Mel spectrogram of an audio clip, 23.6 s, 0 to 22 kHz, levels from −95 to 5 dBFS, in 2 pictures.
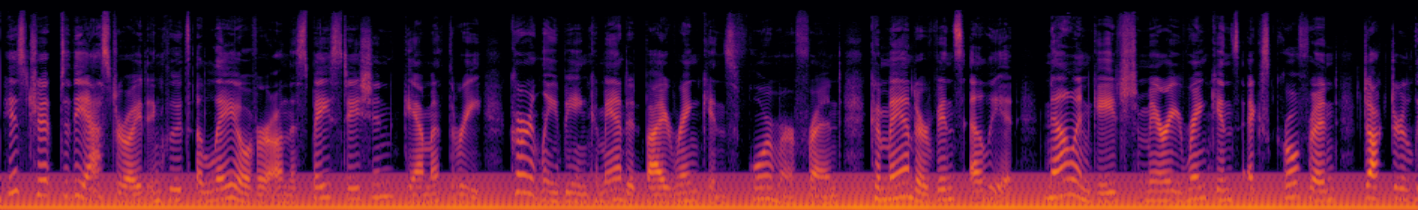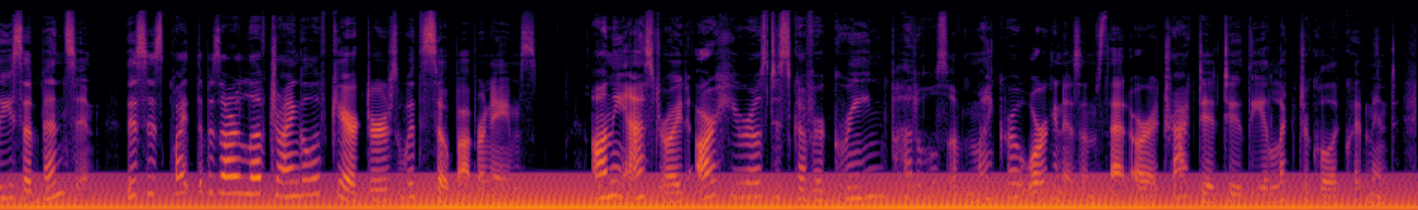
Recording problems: electrical hum; loud; throughout; 60 Hz, 8 dB below the speech

